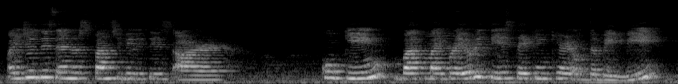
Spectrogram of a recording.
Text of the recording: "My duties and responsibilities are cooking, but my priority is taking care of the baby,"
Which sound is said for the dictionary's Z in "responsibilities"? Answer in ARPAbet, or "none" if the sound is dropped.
S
